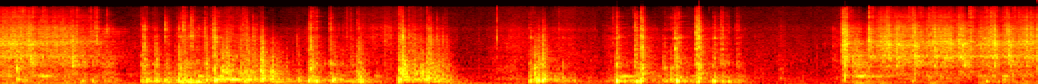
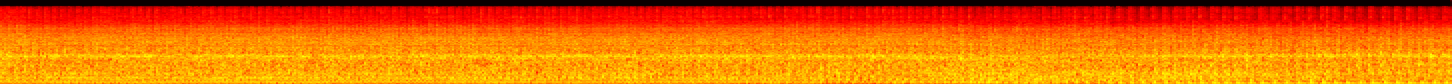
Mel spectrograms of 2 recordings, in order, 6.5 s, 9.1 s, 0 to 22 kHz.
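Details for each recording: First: 2005 Polaris Ranger 500 UTV, non-runner, cranked in neutral with a little choke: repeated bursts of starter cranking with a few weak catches, never running on its own. Low compression suspected; starter later stuck on. Cause not confirmed. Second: 2005 Polaris Ranger 500 UTV, a non-starting machine being rehabbed, running again after cleaning out and reassembling with the gasket: single-cylinder thump settles into a steady idle that dips slightly partway through, no knocks or misfires; running normally.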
